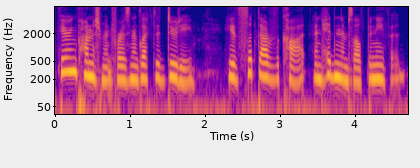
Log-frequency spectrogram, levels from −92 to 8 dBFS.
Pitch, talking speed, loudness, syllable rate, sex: 205 Hz, 230 wpm, -16 LUFS, 6.6 syllables/s, female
